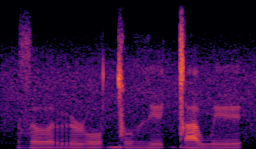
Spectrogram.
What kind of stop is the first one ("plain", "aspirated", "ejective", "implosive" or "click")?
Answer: click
